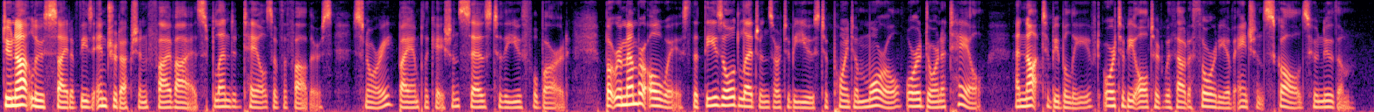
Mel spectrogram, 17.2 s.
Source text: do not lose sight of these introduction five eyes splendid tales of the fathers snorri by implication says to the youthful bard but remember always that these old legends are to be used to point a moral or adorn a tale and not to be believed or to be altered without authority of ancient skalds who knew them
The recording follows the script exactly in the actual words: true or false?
true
